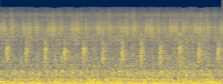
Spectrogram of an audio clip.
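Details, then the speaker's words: Logan lathe cutting aluminum at slow speed, then sped up: sharp rhythmic clack about four times a second over the steady drone, from a broken tooth in the lathe's gear train. "you hear that clack clack clack clack that's a broken tooth in my years"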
